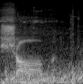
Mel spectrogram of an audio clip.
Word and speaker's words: Seam: That's also the basis for a joke in Deltarune of how there is a plush character named Seam, S-E-A-M, but it's pronounced Sham.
